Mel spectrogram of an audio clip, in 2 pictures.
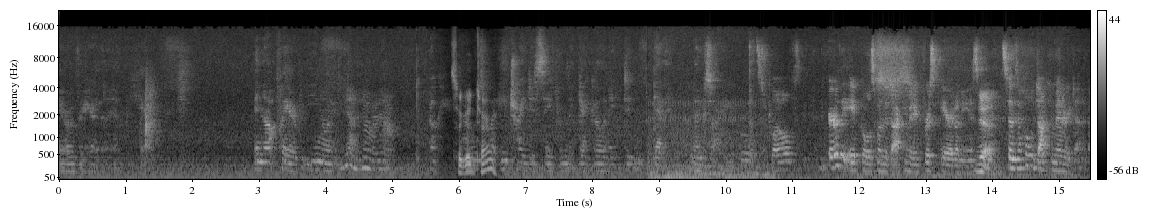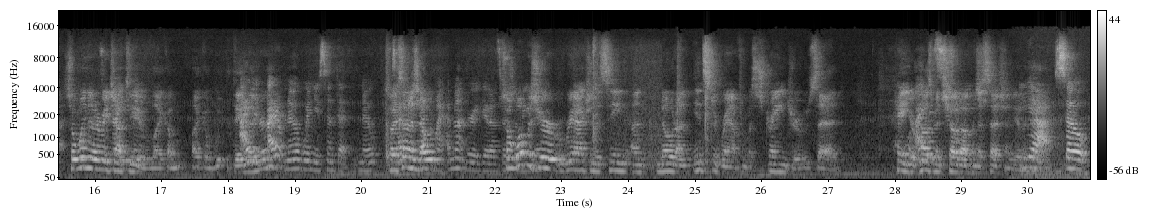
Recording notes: They'll forgive the noisy cafe that we recorded some of this.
